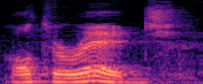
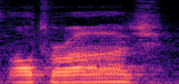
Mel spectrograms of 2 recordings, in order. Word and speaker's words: altarage: But you can say it altarage. Like us regular Americans say it. But it's altarrage. Kind of like entourage.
